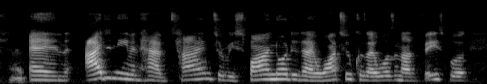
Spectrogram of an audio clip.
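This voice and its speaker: A woman talks at a moderate pace with an American accent and a fairly high pitch. She has an ordinary speaking voice with ordinary pitch variation. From US Northeast, Providence, Rhode Island. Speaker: professional boxer. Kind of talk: casual interview.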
